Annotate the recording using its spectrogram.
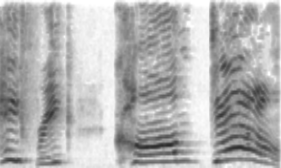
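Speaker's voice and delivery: loud, very slow, high-pitched drawn-out shout. Describing the game, the player retells the lady yelling at a ghoul, imitating the lady's shout. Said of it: "the lady shouts".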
